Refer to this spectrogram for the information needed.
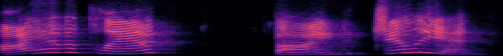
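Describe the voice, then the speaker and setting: A woman's voice: very high voice, very animated, slow, bright, forceful tone, voice pushed up, heavily acted. A woman voicing a bossy, determined young girl with a commanding manner in a children's storybook. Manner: commanding, exclamatory. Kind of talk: children's storybook read-aloud.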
